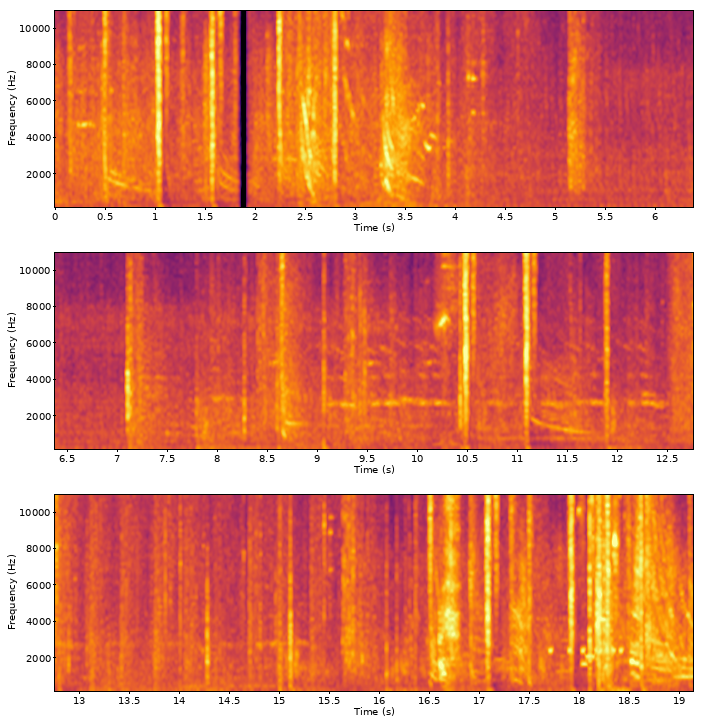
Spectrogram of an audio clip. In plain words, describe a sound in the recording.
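Laser bolts whizz past overhead.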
